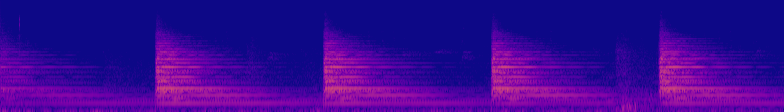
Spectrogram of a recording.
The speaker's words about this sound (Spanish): Su casa, un viejo caserío con siglos de historia, engalanado en su fachada con una gran bugambilla, está junto a la parroquia de Andramari, cuyas campanadas hacen que encamine mis pasos hacia la puerta.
